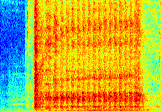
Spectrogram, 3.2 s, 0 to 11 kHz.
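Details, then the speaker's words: Dallara with swapped Fiat 500 Abarth engine, cranked from the back of the car: starter cranks evenly about three beats a second, never catches; code and noid light show no power to all four injectors, not the fuse, possibly a ground. "got nothing so what it's telling me here is is that I don't have any power to my injectors so I don't have any power to the injectors now and it's all four of them and it's not the fuse"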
